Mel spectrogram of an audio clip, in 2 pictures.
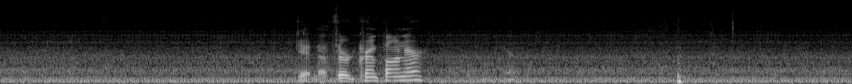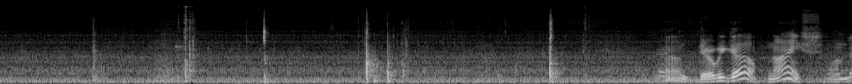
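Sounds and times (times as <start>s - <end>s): engine hum: 0.0s - 17.0s.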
